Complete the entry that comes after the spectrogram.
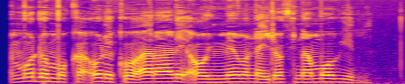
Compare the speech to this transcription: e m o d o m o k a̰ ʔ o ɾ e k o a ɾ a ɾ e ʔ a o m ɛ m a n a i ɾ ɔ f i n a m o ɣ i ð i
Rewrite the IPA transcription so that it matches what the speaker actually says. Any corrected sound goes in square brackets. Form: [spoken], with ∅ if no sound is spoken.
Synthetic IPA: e m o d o m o k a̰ ʔ o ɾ e k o a ɾ a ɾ e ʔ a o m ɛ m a n a i ɾ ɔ f i n a m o ɣ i ð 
